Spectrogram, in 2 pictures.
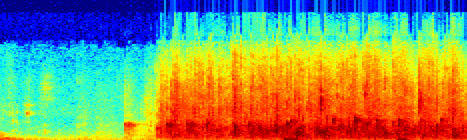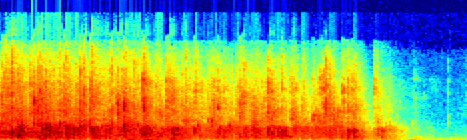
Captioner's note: applause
